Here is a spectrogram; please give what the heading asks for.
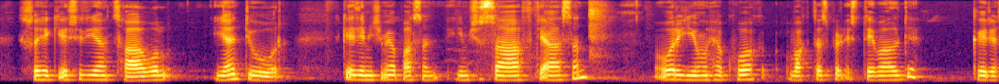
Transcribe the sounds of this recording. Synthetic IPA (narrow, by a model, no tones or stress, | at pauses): sɐɦikʲesiɾjãːt͡sʰaːʋɐl | jãːt̪ʲoːɾ | kezimt͡ʃʰimjɐpɐsɐnd̪jimt͡ʃʰisaːfʰt̪ʲjaːsɐn | o̰ːɾjimɦekʰokʰ | ʋɐkʰt̪ɐspʲeʈḭst̪eːmaːlt̪i | kɐɾɐ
